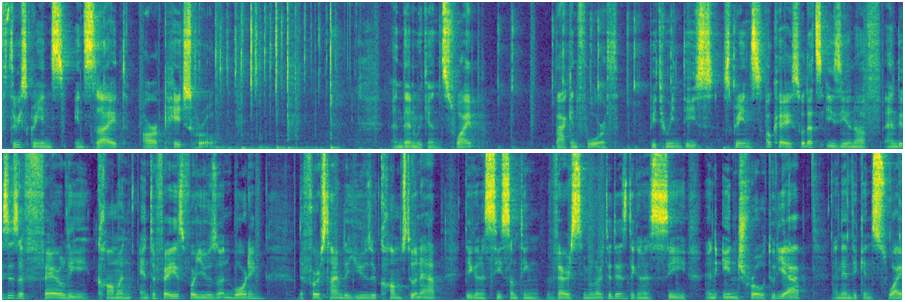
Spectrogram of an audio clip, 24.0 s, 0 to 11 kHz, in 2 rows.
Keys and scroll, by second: 2.6-4.5 typing.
